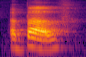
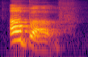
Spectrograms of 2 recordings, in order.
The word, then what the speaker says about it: above: Two syllables, above, above, above, second syllable stress, but both syllables have the sound.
